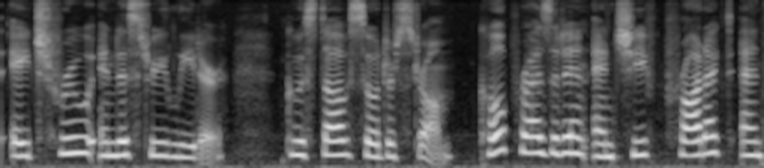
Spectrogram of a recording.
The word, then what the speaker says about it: Söderström: Today we're going to dive deep into the future of AI and audio with a true industry leader, Gustav Sodarstrom, co-president and chief product and technology officer at Spotify.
